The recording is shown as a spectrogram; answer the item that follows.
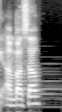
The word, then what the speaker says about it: Ambassel: Ambasel? – Yes, that's right.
